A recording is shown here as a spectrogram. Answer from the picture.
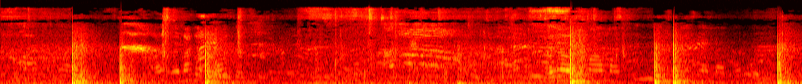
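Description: Aerial firework shells bursting overhead, about seven sharp booms at uneven intervals, with a quieter stretch in the middle and a quick pair late on.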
